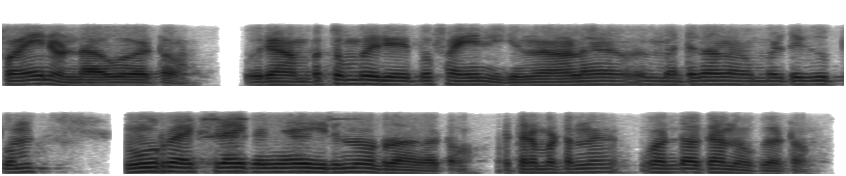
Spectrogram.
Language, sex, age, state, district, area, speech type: Malayalam, male, 18-30, Kerala, Idukki, rural, conversation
